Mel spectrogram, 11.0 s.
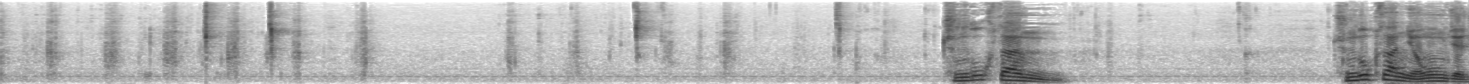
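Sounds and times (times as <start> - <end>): chewing noodles: 0.0 - 2.9, 3.7 - 7.1, 8.0 - 8.7
wet mouth smacks and clicks: 1.5 - 2.3.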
